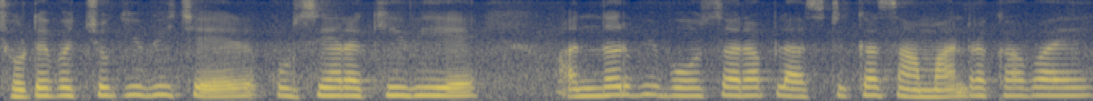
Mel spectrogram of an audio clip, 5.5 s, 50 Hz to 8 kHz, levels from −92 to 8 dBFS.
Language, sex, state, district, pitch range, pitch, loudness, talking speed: Hindi, female, Bihar, Saharsa, 215-235 Hz, 225 Hz, -15 LUFS, 210 wpm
